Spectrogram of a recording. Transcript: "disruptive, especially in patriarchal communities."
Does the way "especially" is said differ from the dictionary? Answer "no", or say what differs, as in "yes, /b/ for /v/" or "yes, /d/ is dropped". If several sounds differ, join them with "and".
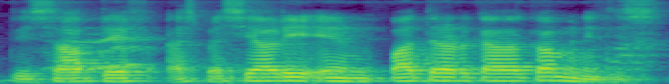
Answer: yes, /s/ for /ʃ/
